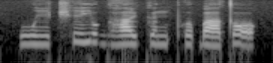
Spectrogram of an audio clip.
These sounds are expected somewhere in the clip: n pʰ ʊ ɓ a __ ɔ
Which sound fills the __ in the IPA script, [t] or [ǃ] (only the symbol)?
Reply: t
